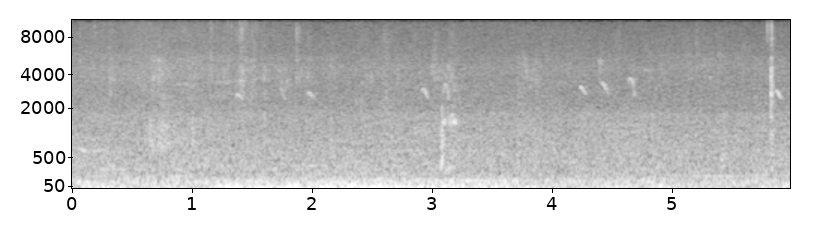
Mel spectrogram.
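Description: Birds chirping in short, scattered calls, with a few faint clicks, over a low steady rumble.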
